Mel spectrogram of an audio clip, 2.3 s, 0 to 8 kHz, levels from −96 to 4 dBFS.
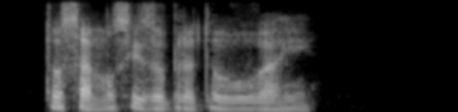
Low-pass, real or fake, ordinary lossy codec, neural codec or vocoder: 7.2 kHz; fake; AAC, 48 kbps; vocoder, 44.1 kHz, 128 mel bands, Pupu-Vocoder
